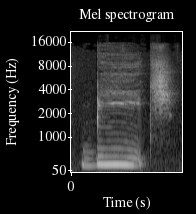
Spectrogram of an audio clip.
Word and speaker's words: beach: But make sure that when you pronounce it, you say E, beach.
